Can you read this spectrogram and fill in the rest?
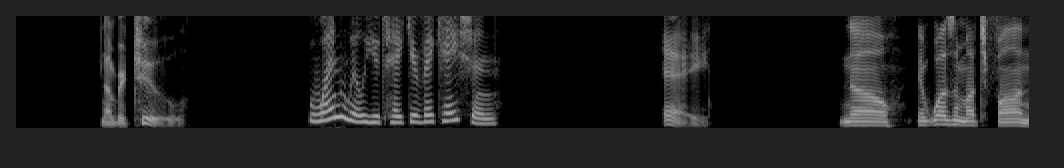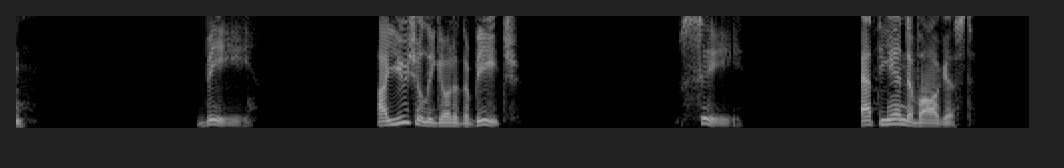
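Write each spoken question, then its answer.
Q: When will you take your vacation?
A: C: At the end of August.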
